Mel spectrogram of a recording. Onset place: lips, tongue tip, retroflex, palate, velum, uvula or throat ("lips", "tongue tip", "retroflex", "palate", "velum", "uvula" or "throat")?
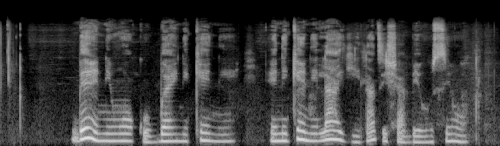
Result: lips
